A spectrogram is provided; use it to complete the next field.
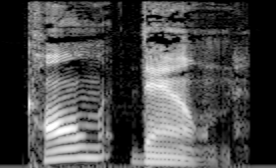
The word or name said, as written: calm down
